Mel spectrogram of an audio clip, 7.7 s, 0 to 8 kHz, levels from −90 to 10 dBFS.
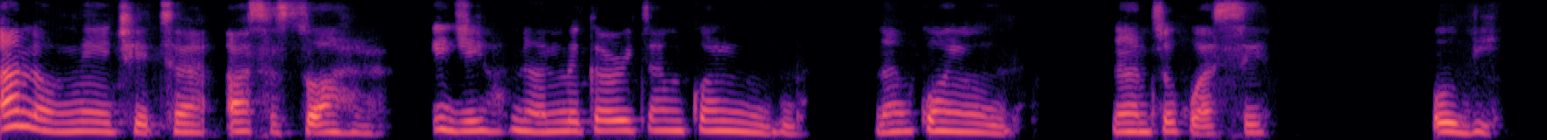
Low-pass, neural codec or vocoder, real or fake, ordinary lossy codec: none; codec, 16 kHz, 4 kbps, X-Codec, HuBERT features, trained on general audio; fake; none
